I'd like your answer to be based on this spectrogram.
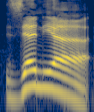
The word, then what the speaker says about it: Xenia: It's me, Xenia. My name is pronounced Xenia, L-O-L. I was mispronouncing it.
